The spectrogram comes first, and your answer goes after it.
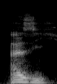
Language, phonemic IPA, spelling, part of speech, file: French, /a.zi/, Asie, proper noun, Fr-Asie.ogg
- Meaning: Asia (the largest continent, located between Europe and the Pacific Ocean)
